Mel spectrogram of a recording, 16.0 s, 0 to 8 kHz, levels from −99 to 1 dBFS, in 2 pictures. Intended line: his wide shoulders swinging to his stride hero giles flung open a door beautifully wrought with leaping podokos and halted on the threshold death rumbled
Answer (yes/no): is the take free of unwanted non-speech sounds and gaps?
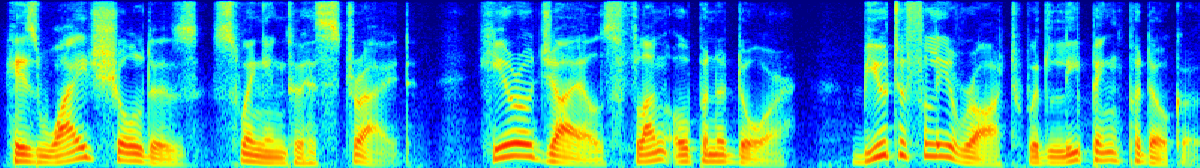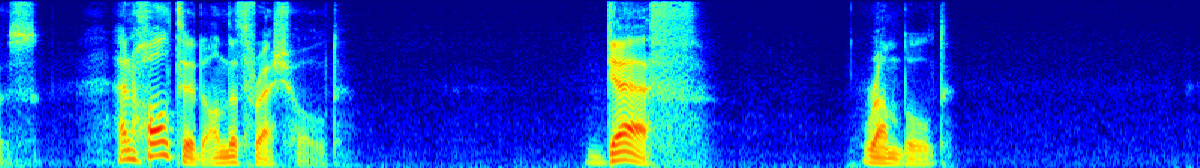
yes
